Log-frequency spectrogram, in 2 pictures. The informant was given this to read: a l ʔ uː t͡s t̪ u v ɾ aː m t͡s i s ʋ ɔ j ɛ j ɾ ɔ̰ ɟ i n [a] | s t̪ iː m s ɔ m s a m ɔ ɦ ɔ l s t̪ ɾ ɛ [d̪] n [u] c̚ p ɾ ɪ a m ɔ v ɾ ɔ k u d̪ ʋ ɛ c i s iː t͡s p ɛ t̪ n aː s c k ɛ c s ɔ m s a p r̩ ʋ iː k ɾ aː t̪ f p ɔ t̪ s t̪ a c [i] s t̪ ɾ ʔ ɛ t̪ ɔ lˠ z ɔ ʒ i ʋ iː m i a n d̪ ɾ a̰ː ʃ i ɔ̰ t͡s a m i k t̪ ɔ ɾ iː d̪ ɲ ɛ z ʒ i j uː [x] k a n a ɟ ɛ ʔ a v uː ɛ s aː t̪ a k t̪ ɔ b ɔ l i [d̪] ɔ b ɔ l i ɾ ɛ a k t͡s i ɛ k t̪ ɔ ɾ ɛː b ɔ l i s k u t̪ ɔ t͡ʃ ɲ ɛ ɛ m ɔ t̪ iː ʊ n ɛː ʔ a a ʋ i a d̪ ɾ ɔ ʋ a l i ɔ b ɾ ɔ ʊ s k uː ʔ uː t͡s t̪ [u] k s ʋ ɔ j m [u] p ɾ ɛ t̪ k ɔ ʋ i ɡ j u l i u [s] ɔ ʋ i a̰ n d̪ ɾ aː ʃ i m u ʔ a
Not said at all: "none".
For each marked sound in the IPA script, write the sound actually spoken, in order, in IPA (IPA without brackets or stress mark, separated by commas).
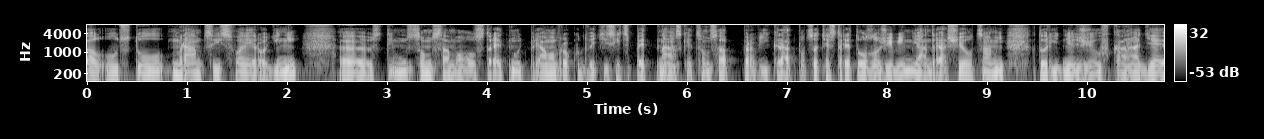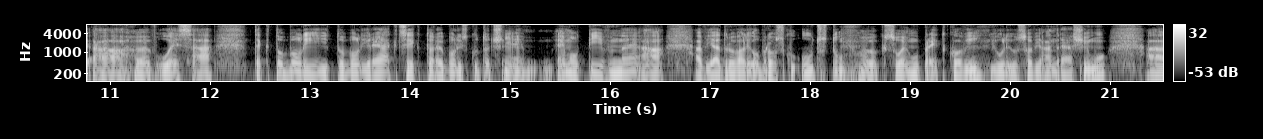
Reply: i, t̪, uː, ɛ, f, t̪, u, u, s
